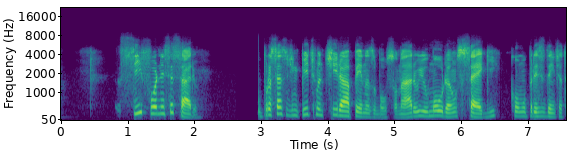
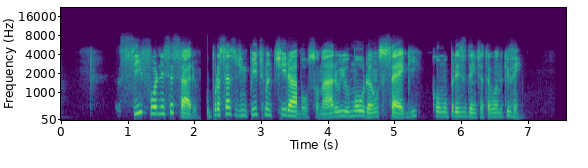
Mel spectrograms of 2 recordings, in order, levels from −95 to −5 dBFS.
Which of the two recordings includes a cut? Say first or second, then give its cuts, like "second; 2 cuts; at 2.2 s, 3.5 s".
second; 2 cuts; at 2.1 s, 3.5 s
